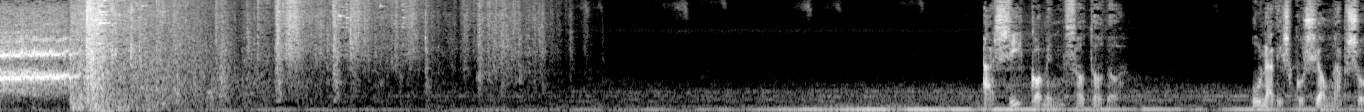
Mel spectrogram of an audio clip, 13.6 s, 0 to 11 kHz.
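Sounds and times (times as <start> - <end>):
car tires screeching in a road accident: 0.0 - 2.0
car crashing in a late-night road accident: 0.0 - 6.0
debris scattering after a car crash: 0.4 - 6.1
glass breaking in a car accident: 0.7 - 5.8
low rumbling hum: 0.8 - 13.6
speech: 10.1 - 11.3, 12.5 - 13.6.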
